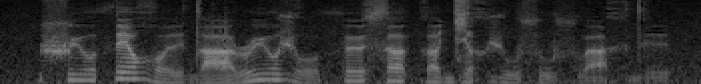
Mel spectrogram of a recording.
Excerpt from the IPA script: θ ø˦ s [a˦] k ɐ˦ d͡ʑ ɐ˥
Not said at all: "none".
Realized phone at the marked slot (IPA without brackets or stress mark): ɐ˦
